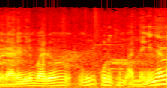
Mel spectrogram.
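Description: A man's voice speaking in two short phrases.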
